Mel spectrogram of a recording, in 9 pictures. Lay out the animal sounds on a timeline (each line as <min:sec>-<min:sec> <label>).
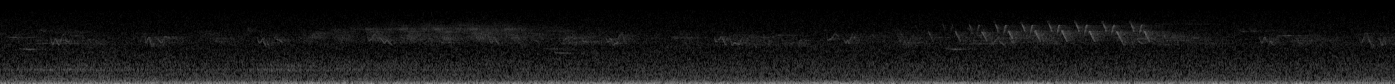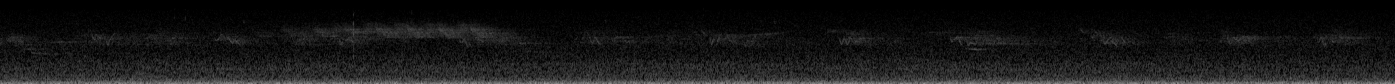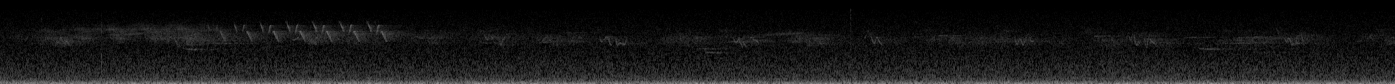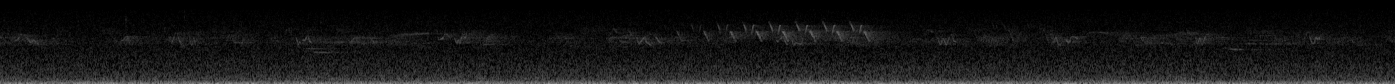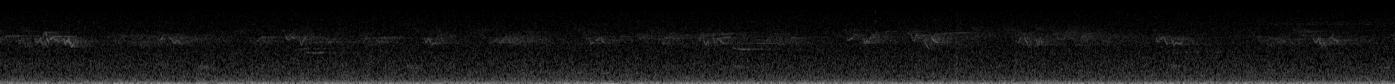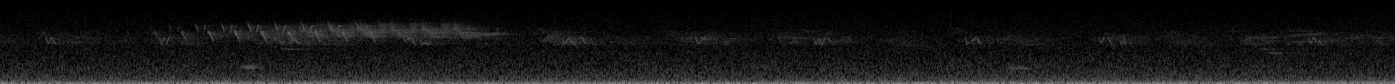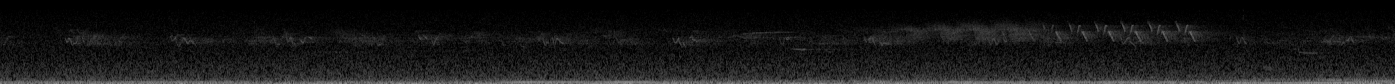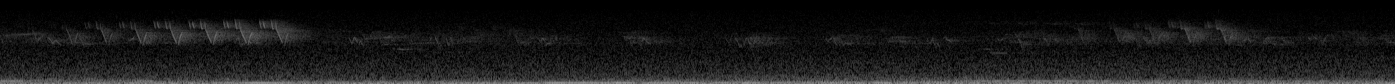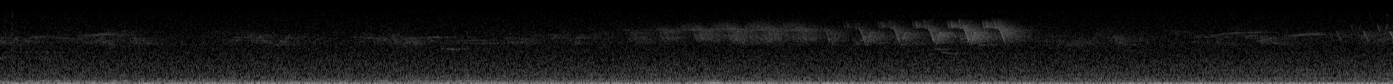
0:00.0-2:05.5 Red-eyed Vireo (Vireo olivaceus)
0:00.1-0:00.6 Wood Thrush (Hylocichla mustelina)
0:02.9-0:05.6 Ovenbird (Seiurus aurocapilla)
0:05.3-0:06.0 Wood Thrush (Hylocichla mustelina)
0:08.8-0:11.7 Ovenbird (Seiurus aurocapilla)
0:09.4-0:10.0 Wood Thrush (Hylocichla mustelina)
0:14.1-0:14.9 Wood Thrush (Hylocichla mustelina)
0:16.3-0:19.2 Ovenbird (Seiurus aurocapilla)
0:20.8-0:21.9 Eastern Wood-Pewee (Contopus virens)
0:28.1-0:32.1 Ovenbird (Seiurus aurocapilla)
0:29.5-0:30.2 Wood Thrush (Hylocichla mustelina)
0:34.7-0:35.3 Wood Thrush (Hylocichla mustelina)
0:34.8-0:36.0 Eastern Wood-Pewee (Contopus virens)
0:39.6-0:40.4 Wood Thrush (Hylocichla mustelina)
0:44.7-0:45.3 Wood Thrush (Hylocichla mustelina)
0:45.1-0:46.3 Eastern Wood-Pewee (Contopus virens)
0:48.3-0:50.8 Ovenbird (Seiurus aurocapilla)
0:52.7-0:53.8 Eastern Wood-Pewee (Contopus virens)
0:54.0-0:54.7 Wood Thrush (Hylocichla mustelina)
0:58.7-0:59.4 Wood Thrush (Hylocichla mustelina)
1:02.3-1:03.4 Eastern Wood-Pewee (Contopus virens)
1:03.0-1:03.4 Wood Thrush (Hylocichla mustelina)
1:04.4-1:05.7 Eastern Wood-Pewee (Contopus virens)
1:05.5-1:06.7 Ovenbird (Seiurus aurocapilla)
1:11.2-1:14.9 Ovenbird (Seiurus aurocapilla)
1:12.0-1:12.5 Common Raven (Corvus corax)
1:14.0-1:14.9 Eastern Wood-Pewee (Contopus virens)
1:19.7-1:20.1 Common Raven (Corvus corax)
1:22.3-1:22.8 Wood Thrush (Hylocichla mustelina)
1:30.4-1:31.8 Eastern Wood-Pewee (Contopus virens)
1:31.4-1:32.1 Wood Thrush (Hylocichla mustelina)
1:32.2-1:35.8 Ovenbird (Seiurus aurocapilla)
1:38.0-1:40.8 Ovenbird (Seiurus aurocapilla)
1:41.2-1:42.9 Ovenbird (Seiurus aurocapilla)
1:47.3-1:47.9 Wood Thrush (Hylocichla mustelina)
1:47.4-1:48.8 Black-and-white Warbler (Mniotilta varia)
1:47.7-1:50.5 Ovenbird (Seiurus aurocapilla)
1:51.8-1:52.8 Black-throated Blue Warbler (Setophaga caerulescens)
1:55.7-1:56.6 Wood Thrush (Hylocichla mustelina)
1:57.6-2:01.9 Ovenbird (Seiurus aurocapilla)
2:03.3-2:04.4 Eastern Wood-Pewee (Contopus virens)
2:04.1-2:04.9 Black-throated Blue Warbler (Setophaga caerulescens)
2:04.5-2:05.5 Ovenbird (Seiurus aurocapilla)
